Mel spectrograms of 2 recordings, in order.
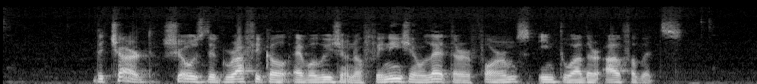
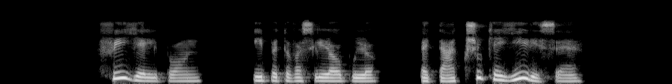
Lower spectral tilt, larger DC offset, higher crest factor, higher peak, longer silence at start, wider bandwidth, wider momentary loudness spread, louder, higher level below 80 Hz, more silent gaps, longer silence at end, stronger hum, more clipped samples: about the same, -6.5 dB/octave vs -5.5 dB/octave; neither; about the same, 14 dB vs 14 dB; about the same, 0 dBFS vs -2 dBFS; about the same, 0.95 s vs 1 s; first, 16 kHz vs 8 kHz; about the same, 9 LU vs 11 LU; about the same, -14 LUFS vs -15 LUFS; first, -42 dBFS vs -56 dBFS; second, none vs 2.13-2.53 s, 4.02-4.20 s; second, 0.75 s vs 0.9 s; neither; neither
